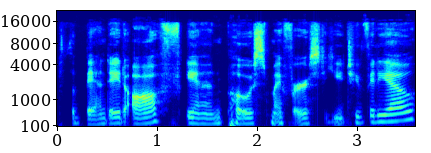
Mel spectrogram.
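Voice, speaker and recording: A woman speaks in a bright, sharp tone with vocal fry. Her pitch moves in an ordinary way. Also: dry, close sound with no echo. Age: 20s. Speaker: vlogger and creator entrepreneur. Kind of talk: vlog narration. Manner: casual.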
